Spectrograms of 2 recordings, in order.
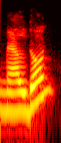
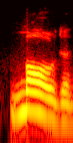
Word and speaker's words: Maldon: লেখা থাকে ম্যালডন, কিন্তু উচ্চারণ হয় মলডন.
